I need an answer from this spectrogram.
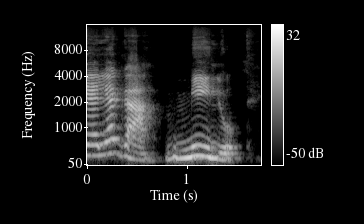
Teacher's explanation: Finalmente, então, o grupo LI, semivogal, palatiza-se em LH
